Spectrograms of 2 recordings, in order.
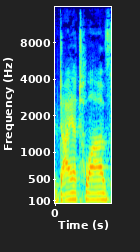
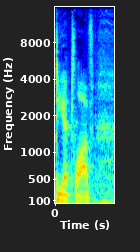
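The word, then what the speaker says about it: Dyatlov: gotta look into that it depends on how you pronounce it you know it's either diatoid or diatlov um d-y-o-t-l-o-v diatlov diatlov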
